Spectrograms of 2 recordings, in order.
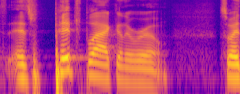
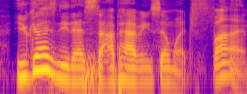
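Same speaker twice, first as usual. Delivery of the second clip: mock joking, playful tone. Retelling a girl who came up while they were laughing: mock joking tone. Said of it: "she said it like it was a joke".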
